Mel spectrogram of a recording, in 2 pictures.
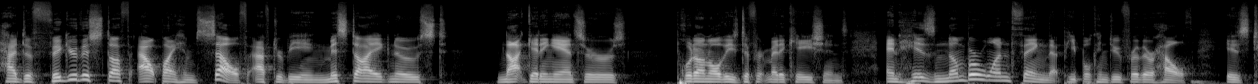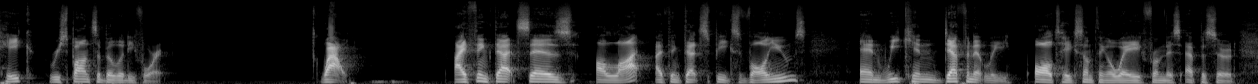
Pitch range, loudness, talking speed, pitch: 110-130 Hz, -22 LUFS, 145 wpm, 115 Hz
